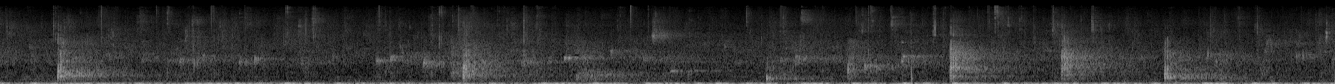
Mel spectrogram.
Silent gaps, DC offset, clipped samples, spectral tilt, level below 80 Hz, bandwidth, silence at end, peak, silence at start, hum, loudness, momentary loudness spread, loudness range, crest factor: none; under 0.1%; under 0.1%; -2.5 dB/octave; -36 dBFS; 17 kHz; 0 s; -8 dBFS; 0 s; none; -36 LUFS; 8 LU; 3 LU; 22 dB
